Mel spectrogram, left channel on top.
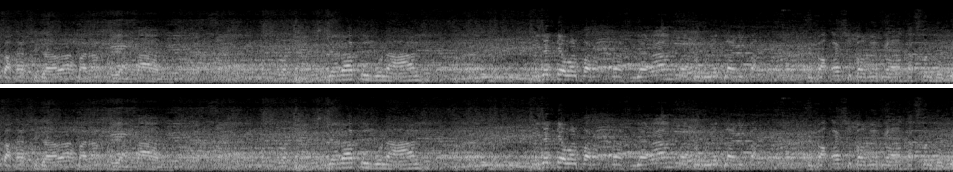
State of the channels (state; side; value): identical; both; correlation 1.00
